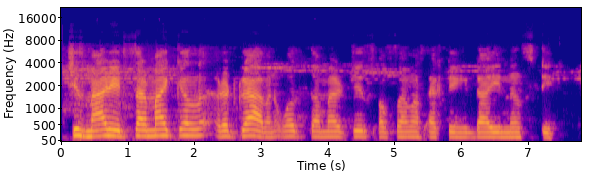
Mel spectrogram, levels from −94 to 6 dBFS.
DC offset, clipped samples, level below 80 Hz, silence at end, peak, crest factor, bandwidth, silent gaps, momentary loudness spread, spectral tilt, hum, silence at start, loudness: under 0.1%; under 0.1%; -60 dBFS; 0 s; -2 dBFS; 18 dB; 7.4 kHz; none; 12 LU; -6.5 dB/octave; none; 0.05 s; -19 LUFS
